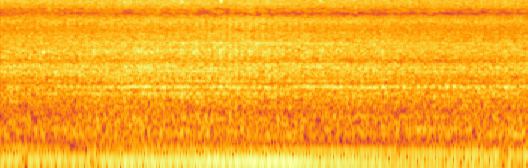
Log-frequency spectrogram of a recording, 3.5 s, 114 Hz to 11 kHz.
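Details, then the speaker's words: 1970 Honda N600 microcar engine just restarted after ignition points work; smooth, even idle with a steady low rumble and no taps, misses or hunting while warming up, with a little smoke; fuel mixture may need adjusting. "Let it warm up there a little bit. Might have to make some adjustments to the fuel mixture. Got a little smoke happening. Oh, I am happy. Let's listen to this thing. Yeah, yeehaw, she runs."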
